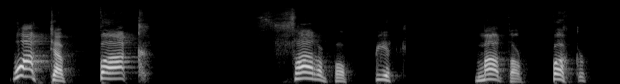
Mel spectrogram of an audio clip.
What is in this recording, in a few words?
angry grandma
